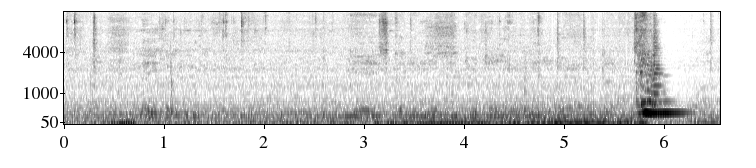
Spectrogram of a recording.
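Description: Bus engine and road rumble heard from inside the cabin in slow traffic, with voices in the background. Just before the end comes a short, loud vehicle-horn blast, a single steady tone.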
